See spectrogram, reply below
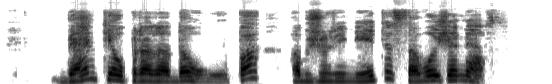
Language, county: Lithuanian, Kaunas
